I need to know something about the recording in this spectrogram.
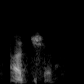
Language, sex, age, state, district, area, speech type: Urdu, male, 60+, Delhi, North East Delhi, urban, conversation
